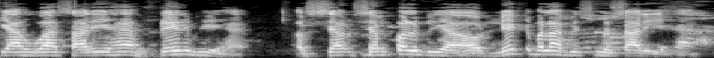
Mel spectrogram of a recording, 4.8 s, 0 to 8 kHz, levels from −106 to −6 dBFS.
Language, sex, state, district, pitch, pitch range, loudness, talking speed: Hindi, male, Bihar, Vaishali, 160 Hz, 155-185 Hz, -16 LUFS, 240 wpm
